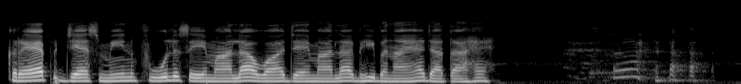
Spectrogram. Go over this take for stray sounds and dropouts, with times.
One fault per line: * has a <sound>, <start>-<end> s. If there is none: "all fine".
* has a laugh, 5.6-7.2 s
